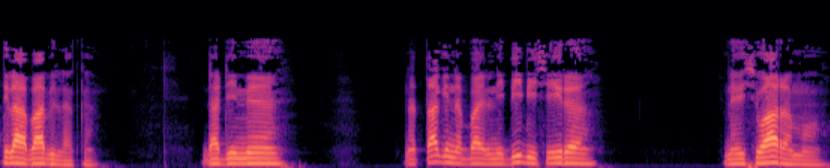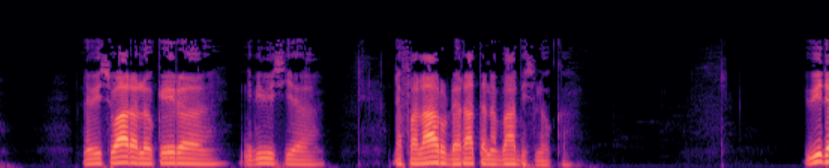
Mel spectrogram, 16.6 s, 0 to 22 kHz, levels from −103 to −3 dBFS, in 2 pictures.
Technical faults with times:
0.00-16.60 MP3 compression

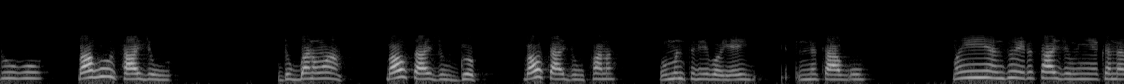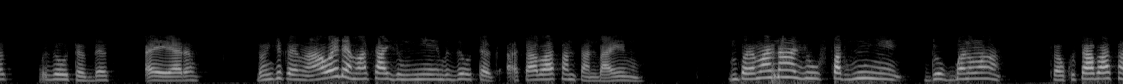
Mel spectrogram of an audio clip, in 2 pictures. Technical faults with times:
0.00-22.47 GSM full-rate codec
8.48-8.52 lost GSM frames
18.96-19.03 lost GSM frames
21.58-21.60 lost GSM frames

